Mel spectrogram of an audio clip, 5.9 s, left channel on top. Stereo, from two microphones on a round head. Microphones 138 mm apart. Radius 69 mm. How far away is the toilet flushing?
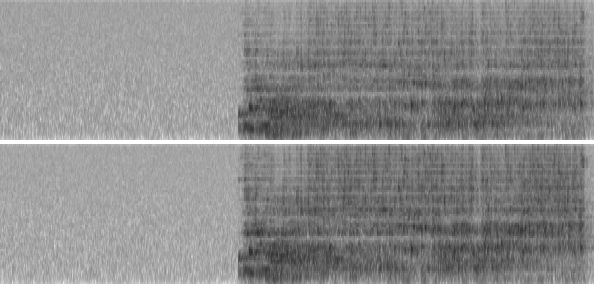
About 1.6 m.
